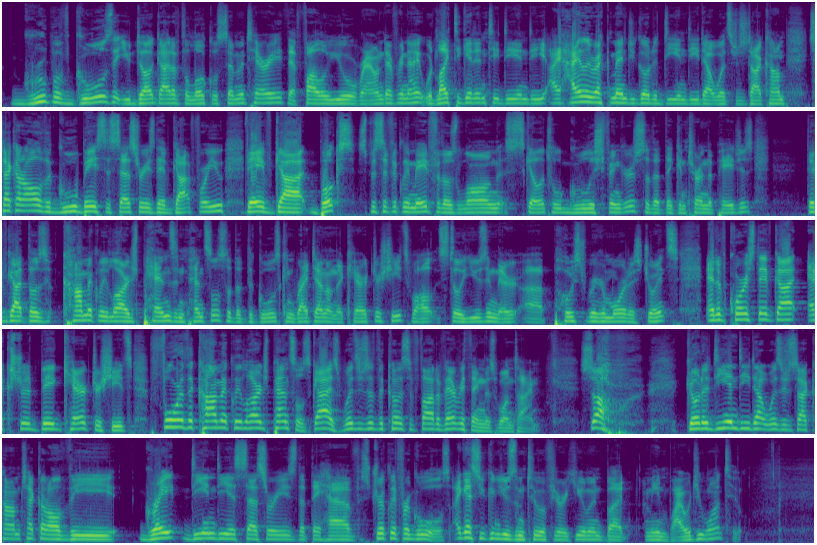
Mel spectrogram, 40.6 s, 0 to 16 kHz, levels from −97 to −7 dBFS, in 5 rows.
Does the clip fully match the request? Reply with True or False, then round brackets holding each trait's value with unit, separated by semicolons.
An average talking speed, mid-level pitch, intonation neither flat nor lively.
False (220 wpm; 150 Hz; 4.3 semitones)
